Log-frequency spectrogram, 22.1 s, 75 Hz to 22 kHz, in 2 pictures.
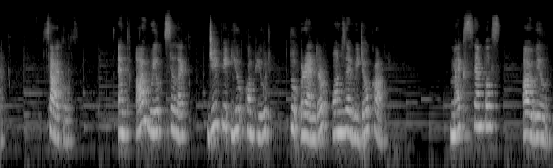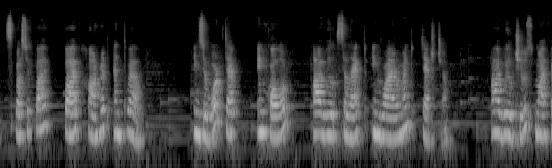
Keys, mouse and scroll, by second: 4.8-6.8 drag, 9.3-13.5 drag, 15.3 click, 18.0 click, 21.3-22.1 drag.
